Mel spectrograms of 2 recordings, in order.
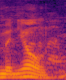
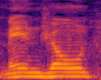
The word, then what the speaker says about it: Mignone: My last name is Mignon. The G is silent. It's Mignone, but it's Mignon, Mignon. I got Manjone.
